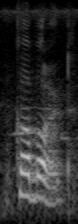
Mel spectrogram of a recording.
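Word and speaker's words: cupboard: दीप हिंदी मतलब दीप होता है सैमन यल साइलेंट है यहां पे सेमन हिंदी मतलब होता है मछली ठीक है कबो जिसे हम कबर्ड पढ़ते हैं कबर्ड कबर्ड हिंदी मतलब होता है अलमारी क्या होता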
